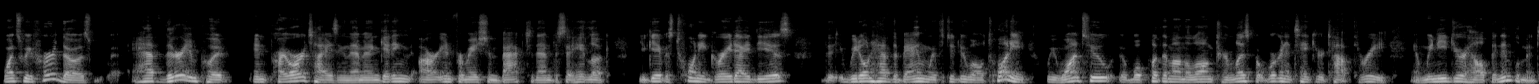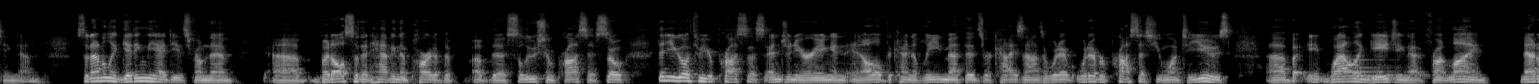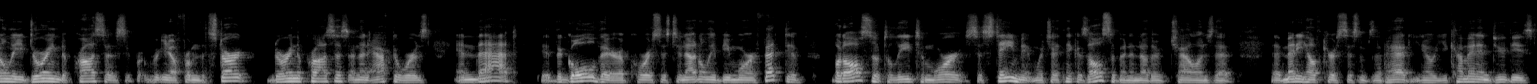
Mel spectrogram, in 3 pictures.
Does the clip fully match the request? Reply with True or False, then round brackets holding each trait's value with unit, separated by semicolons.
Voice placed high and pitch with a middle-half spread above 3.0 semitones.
False (115 Hz; 4.1 semitones)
